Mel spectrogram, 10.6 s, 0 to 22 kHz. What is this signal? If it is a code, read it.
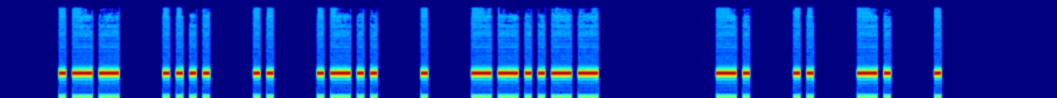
Morse code, heard as a keyed tone, about 18 wpm, spaced as for 12 wpm, 1000 Hz. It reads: WHILE, NINE
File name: qotdfiles / 12wpm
